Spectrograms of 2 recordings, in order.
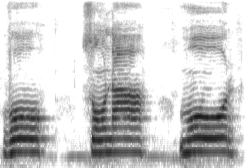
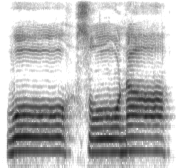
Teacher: इसका उच्चारण करते समय होठ गोलाकार होते हैं और स्वर थोड़ा खिंचाव के साथ कंठ से निकलता है। करके देखिए, वो, सोना, तो आपको पता चलेगा कि होठ जो है वो गोल हो रहे हैं। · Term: ओ की मात्रा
